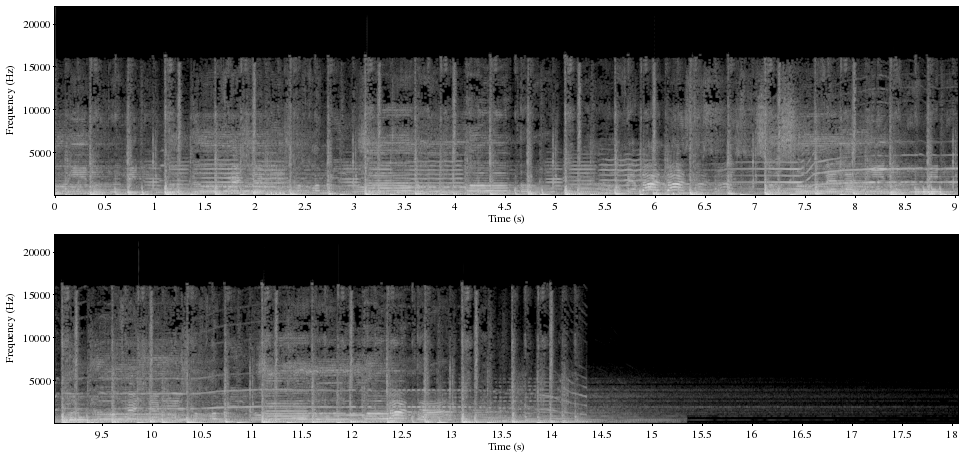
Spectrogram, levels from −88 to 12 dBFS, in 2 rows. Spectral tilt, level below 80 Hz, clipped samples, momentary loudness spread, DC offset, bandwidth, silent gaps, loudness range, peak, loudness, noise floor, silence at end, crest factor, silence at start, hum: -6 dB/octave; -14 dBFS; under 0.1%; 4 LU; under 0.1%; 16.5 kHz; none; 4 LU; 0 dBFS; -12 LUFS; -71 dBFS; 3.6 s; 12 dB; 0 s; none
